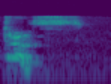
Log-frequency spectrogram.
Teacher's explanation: That's a single syllable with an oo vowel.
